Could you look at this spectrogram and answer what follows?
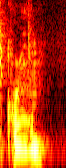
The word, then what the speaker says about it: Creme: Cadbury's reply and said, it's creme. So, it's creme, not cream egg. My thoughts are, I'd have called it a cream egg because that's just what I would have thought it was called. Except whenever you take a step back and read how it's pronounced, it's creme. It's spelled C-R-E-M-E, which is definitely creme.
